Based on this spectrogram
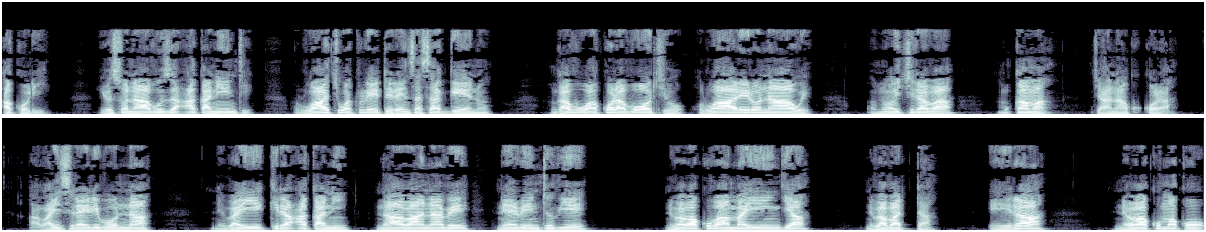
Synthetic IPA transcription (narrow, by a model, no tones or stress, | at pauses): ako̞lḭ | jo̞swanaːβuzaʔːkaniːnti | o̰lwaːciwatule̞ːte̞ɾeensasaɡe̞ːno̞ | ŋɡaβuwako̞laβo̞ːtjo̞ːlwaːle̞ːɾo̞naːwe̞ | ono̞ːciɾaβa | mukama | ca̰ːnaku̥ko̞la̰ː | βajisiɾaeliβo̞nːa | niβajikiɾaʔːkani | naːβaːnaβe̞ | ne̞ːβiːntuβje̞ | niβaβakuβaːmajiːɲɟa | niβaβatːa | eɾa | neβaβakumako̞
